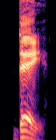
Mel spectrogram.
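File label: "day", American phonetics; 英语音标发音（剑桥版）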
